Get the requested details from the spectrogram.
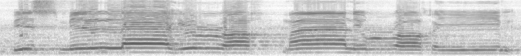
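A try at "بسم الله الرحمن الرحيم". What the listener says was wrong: Bismillahnya itu sekali lagi jangan bismillah, pakai i ya. Bismillah.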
